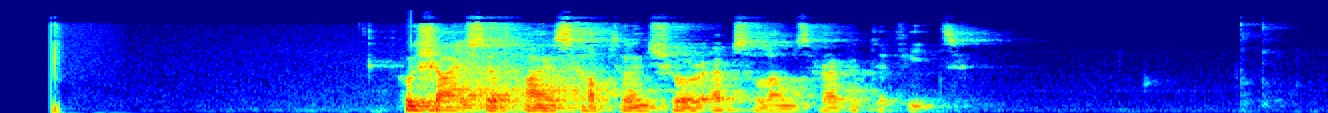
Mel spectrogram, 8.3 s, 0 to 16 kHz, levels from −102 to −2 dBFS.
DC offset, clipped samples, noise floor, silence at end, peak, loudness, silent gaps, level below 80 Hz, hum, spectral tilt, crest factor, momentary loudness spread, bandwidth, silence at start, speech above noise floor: under 0.1%; under 0.1%; -78 dBFS; 2.35 s; -2 dBFS; -21 LUFS; none; -46 dBFS; none; -5.5 dB/octave; 22 dB; 22 LU; 9.4 kHz; 0.3 s; 57 dB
